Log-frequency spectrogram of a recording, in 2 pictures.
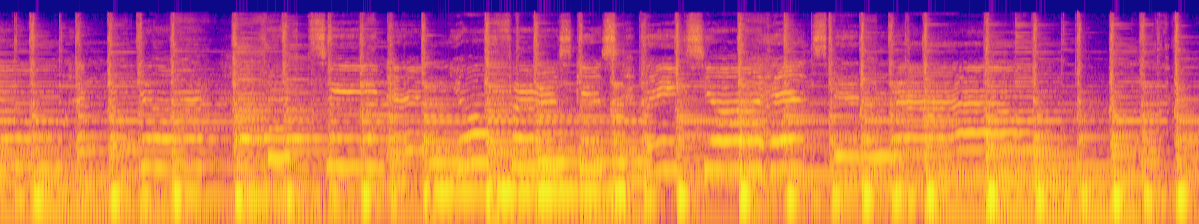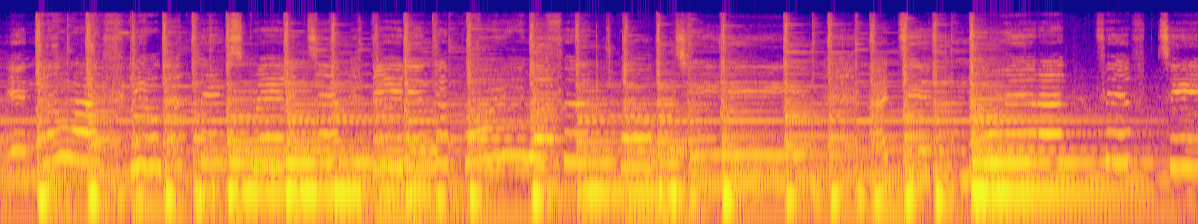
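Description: Acoustic guitar strummed in a steady, rhythmic chord pattern.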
